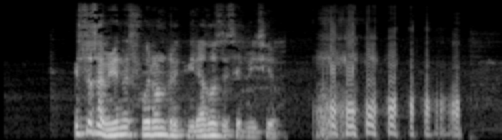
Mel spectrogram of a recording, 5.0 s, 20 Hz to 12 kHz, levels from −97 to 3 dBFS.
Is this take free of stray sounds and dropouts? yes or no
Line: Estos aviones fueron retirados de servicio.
no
